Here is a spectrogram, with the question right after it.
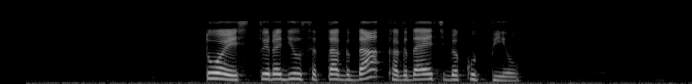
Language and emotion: Russian, neutral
